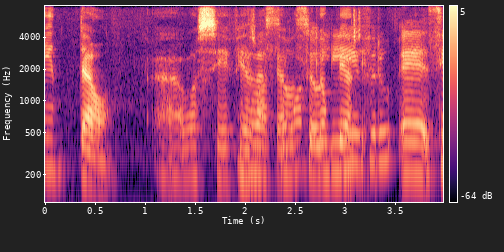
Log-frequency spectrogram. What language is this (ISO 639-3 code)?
por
